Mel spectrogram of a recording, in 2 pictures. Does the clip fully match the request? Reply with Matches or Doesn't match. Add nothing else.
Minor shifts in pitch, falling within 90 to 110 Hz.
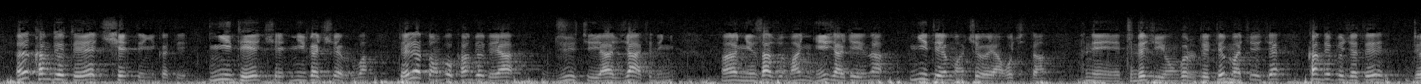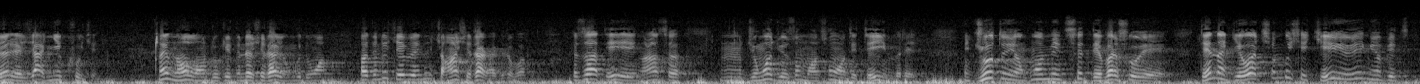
Matches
